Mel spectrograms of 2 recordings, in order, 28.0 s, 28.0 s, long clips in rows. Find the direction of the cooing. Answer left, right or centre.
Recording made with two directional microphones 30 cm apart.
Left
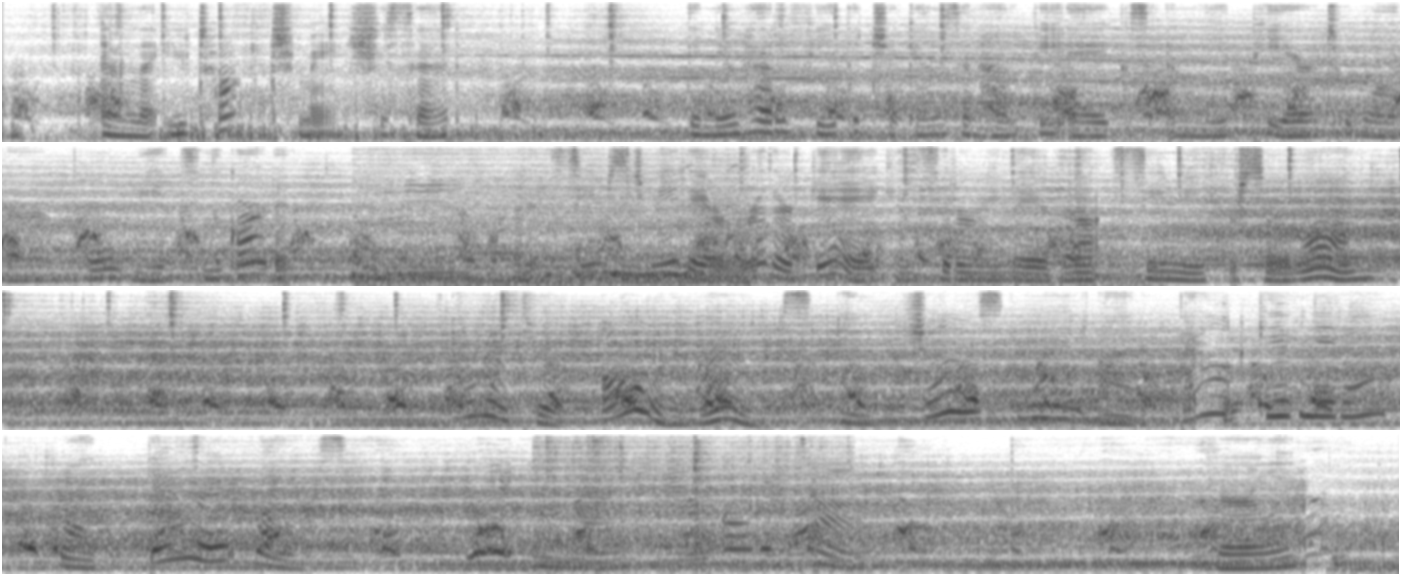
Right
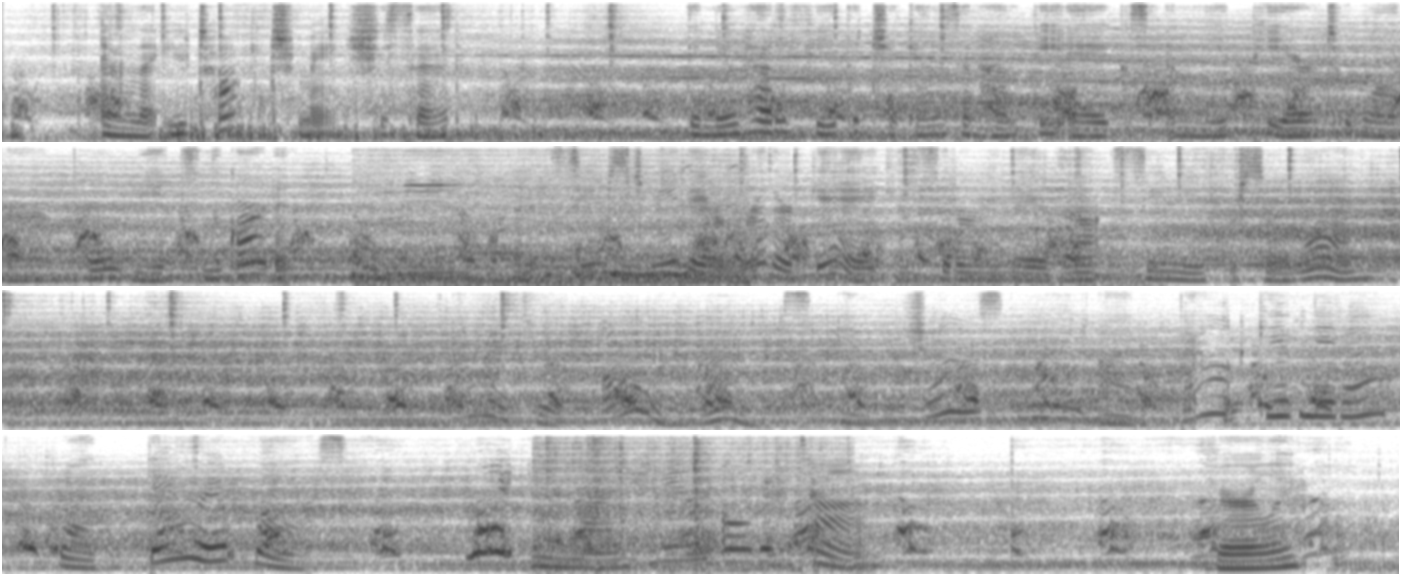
right.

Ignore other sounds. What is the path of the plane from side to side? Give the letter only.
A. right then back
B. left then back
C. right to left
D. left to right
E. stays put
C.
